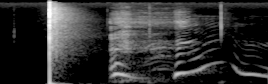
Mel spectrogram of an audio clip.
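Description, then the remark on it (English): A single sharp slap of a hand striking buttocks, followed by a few drawn-out wordless vocal sounds from a voice. “He doesn't like it when guys slap my ass.”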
